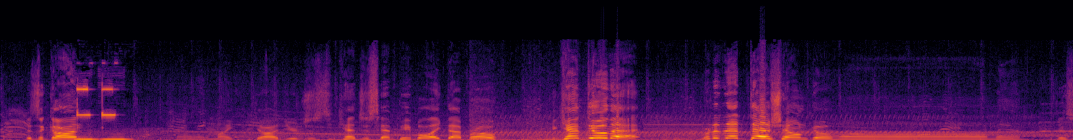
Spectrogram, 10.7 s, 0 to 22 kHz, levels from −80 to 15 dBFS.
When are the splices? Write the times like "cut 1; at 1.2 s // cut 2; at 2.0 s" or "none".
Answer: none

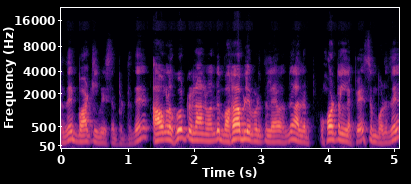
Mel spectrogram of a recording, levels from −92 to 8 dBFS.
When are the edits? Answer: cut 1; at 1.3 s

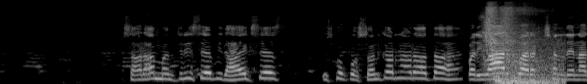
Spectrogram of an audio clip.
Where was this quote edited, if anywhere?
cut 1; at 4.6 s

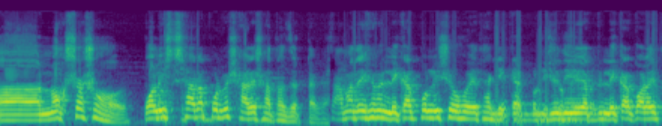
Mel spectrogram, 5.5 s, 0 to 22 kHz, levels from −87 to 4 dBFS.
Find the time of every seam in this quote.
cut 1; at 2.8 s

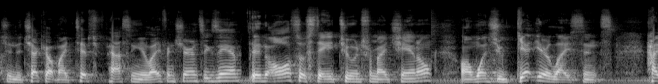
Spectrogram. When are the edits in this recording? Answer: cut 1; at 2.4 s // cut 2; at 4.4 s

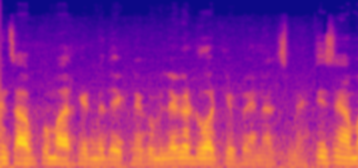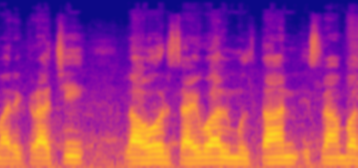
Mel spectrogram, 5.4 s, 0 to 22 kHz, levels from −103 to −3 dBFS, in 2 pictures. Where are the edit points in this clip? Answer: cut 1; at 2.4 s

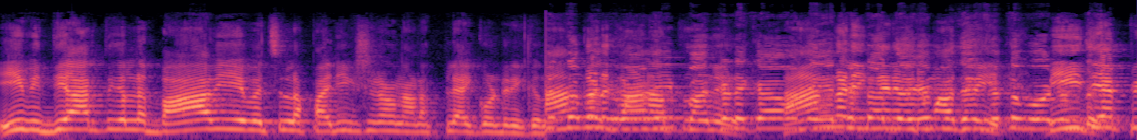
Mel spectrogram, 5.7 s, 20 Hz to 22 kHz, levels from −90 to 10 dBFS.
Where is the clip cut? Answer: cut 1; at 2.7 s

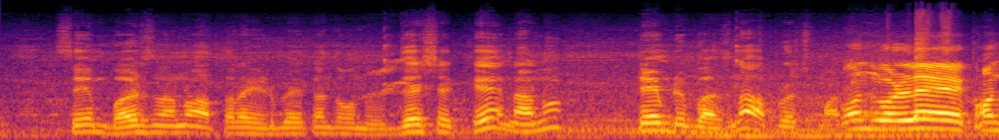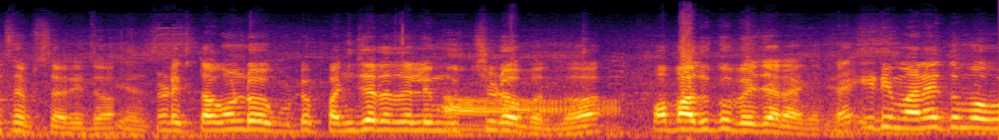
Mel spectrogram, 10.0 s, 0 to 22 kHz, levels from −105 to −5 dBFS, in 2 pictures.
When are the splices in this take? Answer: none

